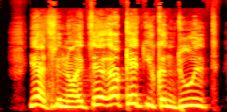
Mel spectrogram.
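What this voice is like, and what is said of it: Ambiguous mixed foreign accent. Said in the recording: “as you can tell from my accent, it's fairly ambiguous ... I heard some Indian and then some Russian and then, Borat, I think”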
